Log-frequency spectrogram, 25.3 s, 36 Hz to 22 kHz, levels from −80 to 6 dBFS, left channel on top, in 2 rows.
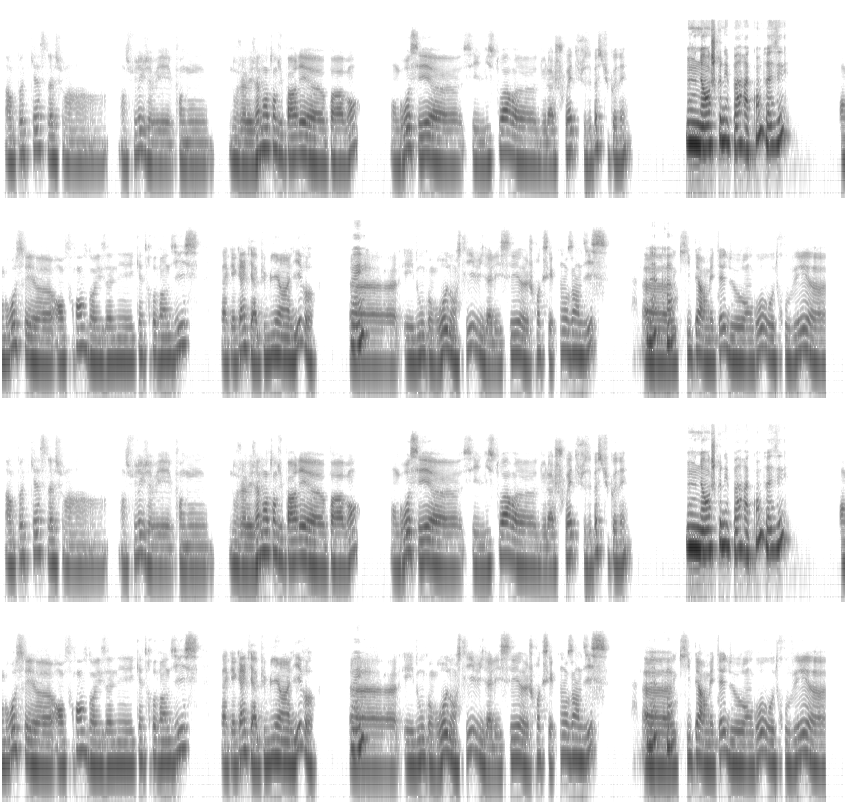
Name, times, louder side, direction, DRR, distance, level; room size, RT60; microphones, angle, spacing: voice 1, 0.0-5.4 5.8-9.4 12.6-15.6 15.9-17.4 17.8-21.7 22.2-25.0, right 1 dB, 15° right, 2.8 m, -33 dB
voice 2, 10.3-11.8 17.9-18.1 22.3-22.7, left 1 dB, 35° left, 2.1 m, -22 dB
head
